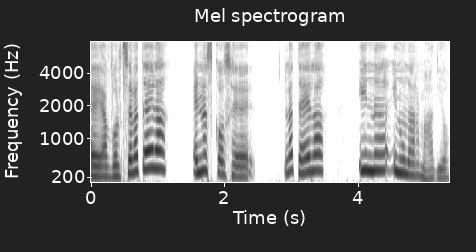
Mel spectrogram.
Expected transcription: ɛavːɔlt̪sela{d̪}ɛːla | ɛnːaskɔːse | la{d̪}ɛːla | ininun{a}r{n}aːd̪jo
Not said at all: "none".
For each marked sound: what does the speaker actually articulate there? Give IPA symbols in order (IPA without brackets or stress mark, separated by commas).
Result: t̪, t̪, a, m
